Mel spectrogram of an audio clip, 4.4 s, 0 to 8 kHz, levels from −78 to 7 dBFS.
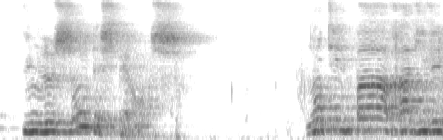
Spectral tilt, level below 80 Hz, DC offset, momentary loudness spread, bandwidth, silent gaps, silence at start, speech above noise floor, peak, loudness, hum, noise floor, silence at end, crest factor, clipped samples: -5.5 dB/octave; -62 dBFS; under 0.1%; 9 LU; 8 kHz; none; 0.25 s; 41 dB; -16 dBFS; -30 LUFS; none; -70 dBFS; 0 s; 14 dB; under 0.1%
